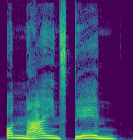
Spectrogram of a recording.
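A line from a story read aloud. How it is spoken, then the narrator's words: Father exclaiming in dismay. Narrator (German): rief Papa, als er die leeren Kartons sah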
